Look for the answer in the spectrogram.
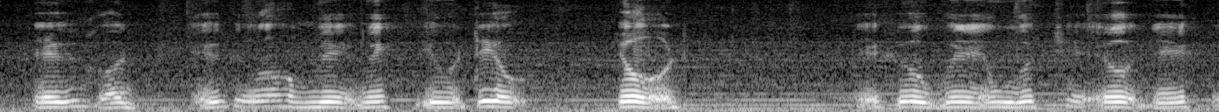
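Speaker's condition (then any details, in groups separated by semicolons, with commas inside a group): Severe traumatic brain injury; extensive brain damage, past tracheostomy, feeding tube, rigid deformed limbs; recovered from vegetative state, five years post-injury, stands with support; once unable to speak, communication regained, now eats by mouth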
